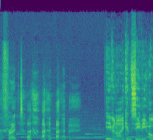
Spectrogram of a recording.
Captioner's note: laughing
